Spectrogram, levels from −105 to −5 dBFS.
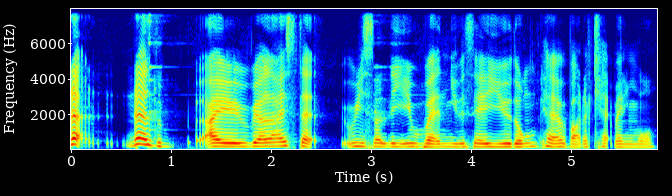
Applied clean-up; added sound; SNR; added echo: neural mask model DeepFilterNet 3.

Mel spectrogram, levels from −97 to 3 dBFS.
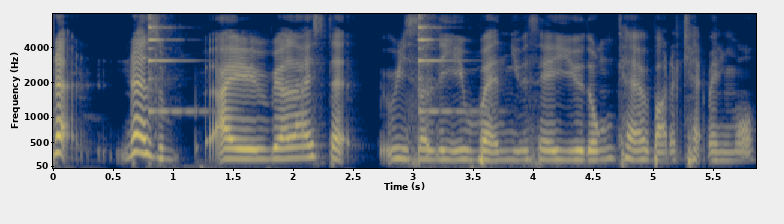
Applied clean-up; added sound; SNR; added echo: classical method log-MMSE.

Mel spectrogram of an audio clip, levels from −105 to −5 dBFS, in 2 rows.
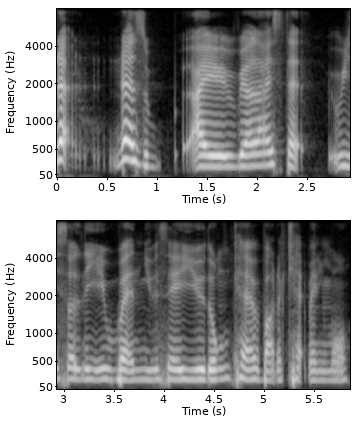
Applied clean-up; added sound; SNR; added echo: none; none; none; none.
